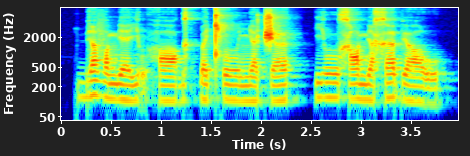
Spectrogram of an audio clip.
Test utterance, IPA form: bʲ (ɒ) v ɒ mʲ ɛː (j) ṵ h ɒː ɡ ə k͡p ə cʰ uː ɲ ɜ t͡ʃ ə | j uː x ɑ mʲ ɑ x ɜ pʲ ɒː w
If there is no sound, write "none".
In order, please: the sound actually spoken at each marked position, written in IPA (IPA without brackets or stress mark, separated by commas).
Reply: ɑ, j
